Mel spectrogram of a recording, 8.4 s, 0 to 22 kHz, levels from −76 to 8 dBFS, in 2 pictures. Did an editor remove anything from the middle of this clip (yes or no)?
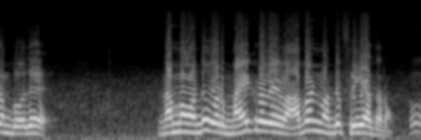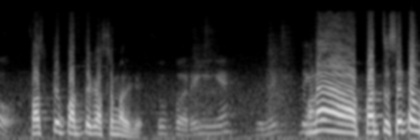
yes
